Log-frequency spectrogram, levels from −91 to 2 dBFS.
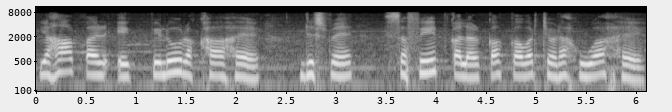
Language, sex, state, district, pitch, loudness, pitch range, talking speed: Hindi, male, Madhya Pradesh, Katni, 230 Hz, -14 LUFS, 220-240 Hz, 135 wpm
